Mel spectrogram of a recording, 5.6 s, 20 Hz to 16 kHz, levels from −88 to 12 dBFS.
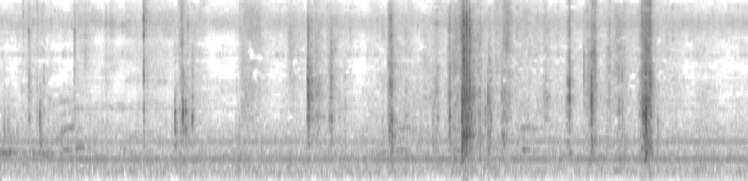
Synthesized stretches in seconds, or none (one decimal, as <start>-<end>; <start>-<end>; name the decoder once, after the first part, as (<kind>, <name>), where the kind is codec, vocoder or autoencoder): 0.6-1.3 (codec, DAC)

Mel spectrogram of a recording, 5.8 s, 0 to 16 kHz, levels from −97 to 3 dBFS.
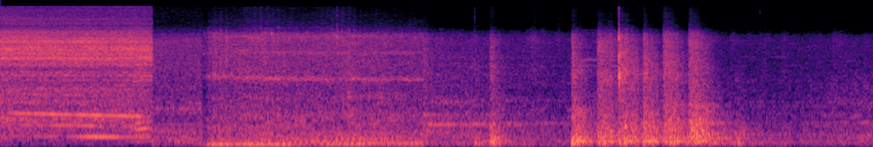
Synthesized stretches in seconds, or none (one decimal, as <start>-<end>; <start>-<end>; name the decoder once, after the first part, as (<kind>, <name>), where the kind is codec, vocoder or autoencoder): none

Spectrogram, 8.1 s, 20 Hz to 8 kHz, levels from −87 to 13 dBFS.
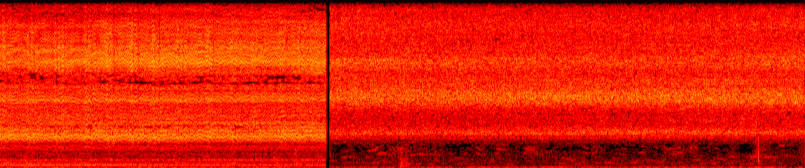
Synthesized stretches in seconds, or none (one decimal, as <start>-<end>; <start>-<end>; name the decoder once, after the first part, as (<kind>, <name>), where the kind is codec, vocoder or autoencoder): none

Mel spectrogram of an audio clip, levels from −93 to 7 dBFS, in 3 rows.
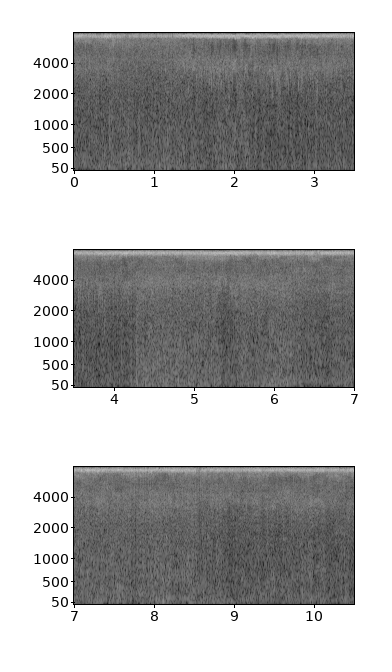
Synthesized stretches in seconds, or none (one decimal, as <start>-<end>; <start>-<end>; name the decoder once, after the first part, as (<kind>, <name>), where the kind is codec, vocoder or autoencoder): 0.0-0.6 (codec, DAC); 3.9-4.9; 5.6-10.5

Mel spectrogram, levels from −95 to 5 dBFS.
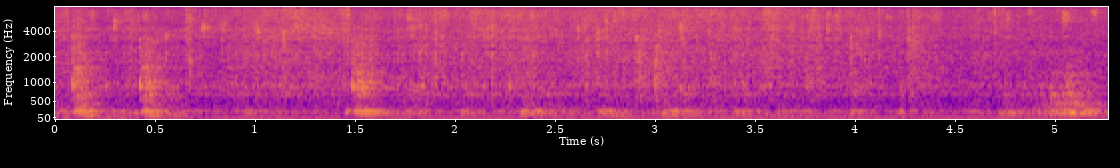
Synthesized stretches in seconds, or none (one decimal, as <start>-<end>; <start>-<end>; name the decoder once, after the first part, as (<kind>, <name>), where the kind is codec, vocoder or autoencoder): none

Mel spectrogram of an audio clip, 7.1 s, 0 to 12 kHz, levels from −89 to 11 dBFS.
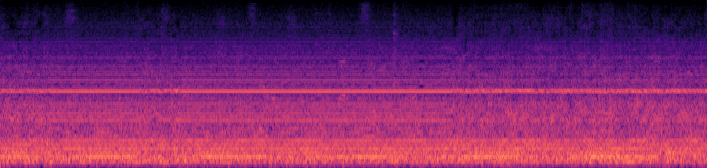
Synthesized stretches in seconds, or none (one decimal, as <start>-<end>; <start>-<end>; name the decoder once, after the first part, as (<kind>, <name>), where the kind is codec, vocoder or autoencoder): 0.0-0.5 (codec, HILCodec); 1.4-1.8; 4.5-7.1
